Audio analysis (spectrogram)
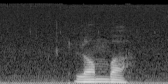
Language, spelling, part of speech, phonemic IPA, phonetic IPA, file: Bengali, লম্বা, adjective, /lɔmba/, [ˈlɔmbaˑ], Bn-লম্বা.ogg
- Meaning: 1. tall 2. long (of vertical things such as hair)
